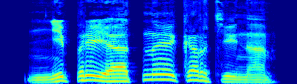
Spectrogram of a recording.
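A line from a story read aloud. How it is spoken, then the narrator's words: Grumbling. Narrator (Russian): проворчал Корбаладом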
